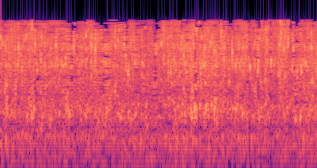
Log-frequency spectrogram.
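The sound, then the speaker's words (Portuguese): Cool spring water trickles and splashes steadily, a continuous bright babbling with no pauses and no voices, on a trail running through a river in a remote area of a national park near Diamantina. “Água de nascente, fresquinha.”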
